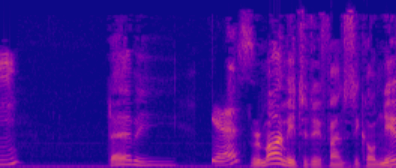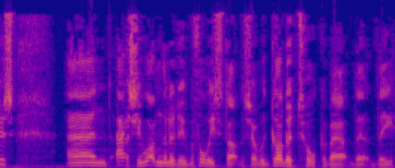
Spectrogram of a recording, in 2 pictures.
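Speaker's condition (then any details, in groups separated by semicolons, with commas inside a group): No condition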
